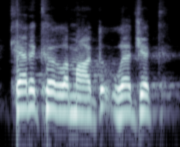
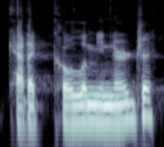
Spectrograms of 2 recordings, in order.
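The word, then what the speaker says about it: catecholaminergic: Um, katakamogleic tacocardia. I probably butchered that up. Does that ring a bell? Uh, katakolamunergic.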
